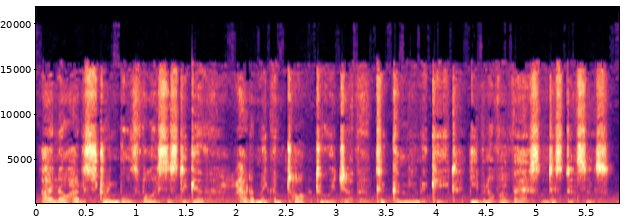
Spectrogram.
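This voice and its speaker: An actor playing an aloof, impatient, secretive middle-aged wanderer and scholar in a video game, speaking in a measured, condescending, curt way. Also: male voice, on the low side, expressive, noisy background, close to an everyday voice. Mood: guarded, explanatory. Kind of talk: video game cutscene dialogue.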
